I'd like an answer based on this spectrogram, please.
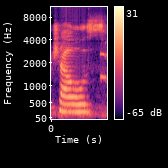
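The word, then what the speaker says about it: Chell: However, because that is referred to like I don't know how to pronounce her name, Shells.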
